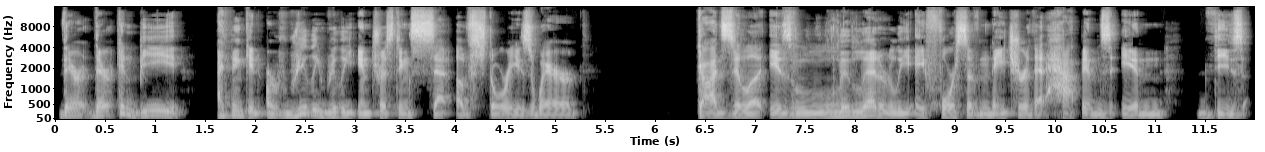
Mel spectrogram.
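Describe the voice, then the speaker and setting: A man chatting casually as a podcast co-host, halting and often repeating words as he works out his thought. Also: lowish voice. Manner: halting, stammering, repeating words and syllables as he goes. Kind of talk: casual film discussion chat.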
